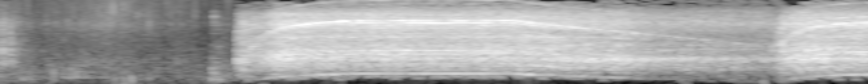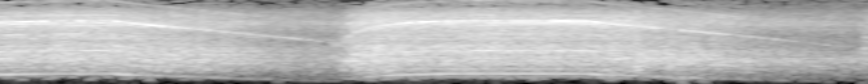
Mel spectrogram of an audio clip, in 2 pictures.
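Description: Cordless drill run three times into plywood, each time spinning up to a steady whine and then winding down in pitch as the trigger is let go.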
